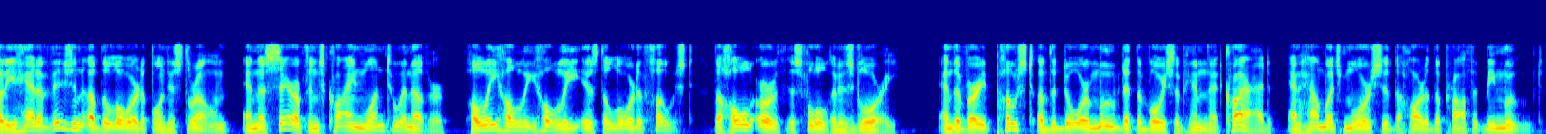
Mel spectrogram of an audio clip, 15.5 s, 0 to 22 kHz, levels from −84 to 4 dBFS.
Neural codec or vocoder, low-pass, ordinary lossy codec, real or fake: codec, 16 kHz, 2 kbps, FunCodec, trained on LibriTTS, 25 frames a second; 5.4 kHz; AAC, 48 kbps; fake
